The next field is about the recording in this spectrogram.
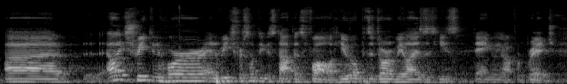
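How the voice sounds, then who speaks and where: A man's voice: medium pitch, fast talker, a bit bright, slight background noise. A man reading a story aloud for comedy and breaking off to joke and ad-lib. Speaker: comedic reader.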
